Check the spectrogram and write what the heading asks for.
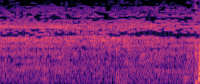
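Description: A steady hiss with no pitch, even in level and bright in tone, that starts abruptly.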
